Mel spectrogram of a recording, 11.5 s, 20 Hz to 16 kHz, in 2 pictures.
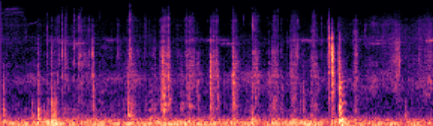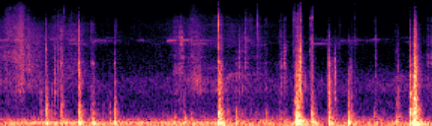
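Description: Hand screwdriver turning 10-32 screws through a stern motor-mount plate into a kayak's factory holes: an irregular run of small clicks and scrapes, with a few louder knocks near the end.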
